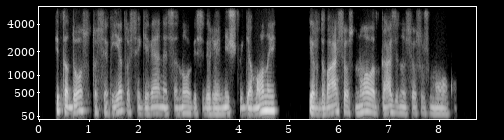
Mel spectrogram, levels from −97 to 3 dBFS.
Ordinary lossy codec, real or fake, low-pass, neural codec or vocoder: Opus, 32 kbps; fake; 5.4 kHz; autoencoder, 48 kHz, 32 numbers a frame, DAC-VAE, trained on Japanese speech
